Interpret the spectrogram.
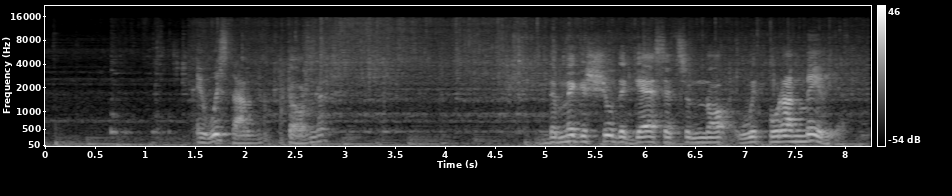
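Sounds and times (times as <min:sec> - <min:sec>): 
sausage sizzling and crackling in a hot pot with oil: 0:00.5 - 0:08.2
faint stirring scrapes in a pot: 0:00.7 - 0:05.5
speech: 0:01.6 - 0:03.0, 0:05.1 - 0:08.1.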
